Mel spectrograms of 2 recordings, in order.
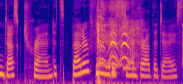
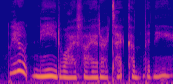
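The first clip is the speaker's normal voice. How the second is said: quiet, calm, unbothered whisper; 4 semitones lower, 11 dB quieter than usual. Joking about a CEO's cutbacks, imitating Mark Hurd whispering calmly. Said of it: "He's whispering it calmly".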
